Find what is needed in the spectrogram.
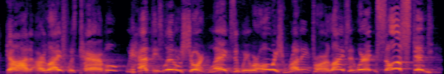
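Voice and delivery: very high, loud, frantic little mouse; high mouse shout, breathless from running; squeaky mouse voice. Acted. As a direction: squeal it out like a tiny exhausted mouse. Mouse complains to God.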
